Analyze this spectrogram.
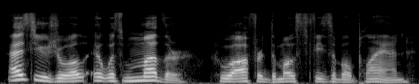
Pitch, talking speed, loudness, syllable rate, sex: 140 Hz, 155 wpm, -19 LUFS, 4.7 syllables/s, male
